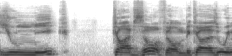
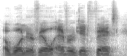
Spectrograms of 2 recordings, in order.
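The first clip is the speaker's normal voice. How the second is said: put-on weary old man; 7 semitones lower, 6 dB quieter than usual. Host quoting Akio's bitter line, low and quiet. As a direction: sigh it out low like a tired veteran. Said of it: "Akio was like".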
